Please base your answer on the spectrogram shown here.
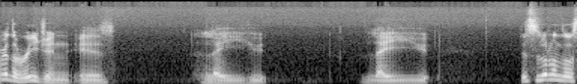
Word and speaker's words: Liyue: Liyue. This is one of those cases where the Japanese directly approximated the modern standard Mandarin pronunciation, the Japanese being Liyue, and then the Mandarin is Liyue.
